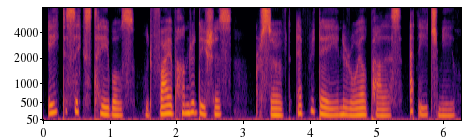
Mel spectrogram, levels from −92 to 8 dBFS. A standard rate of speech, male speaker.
No: average, 170 wpm; female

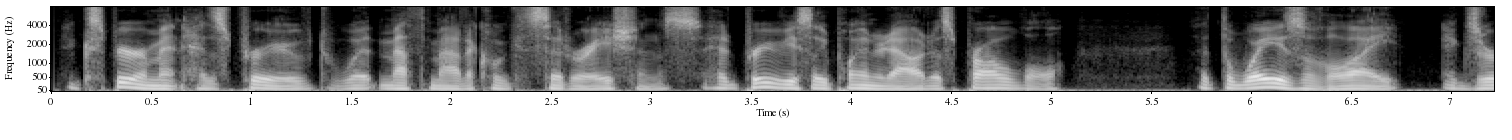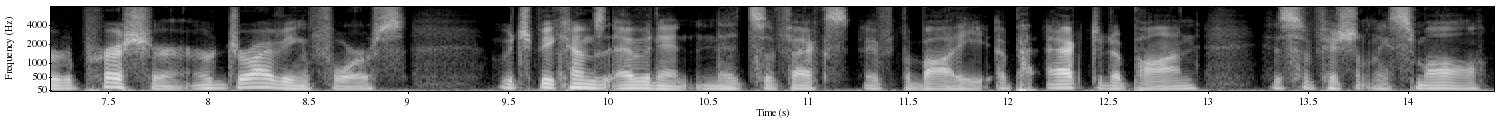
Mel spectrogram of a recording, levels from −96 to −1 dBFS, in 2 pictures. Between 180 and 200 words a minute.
No: average, 155 wpm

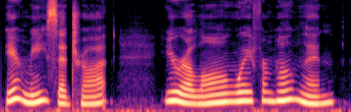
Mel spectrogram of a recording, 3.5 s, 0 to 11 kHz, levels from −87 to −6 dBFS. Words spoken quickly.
No: average, 190 wpm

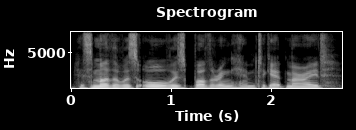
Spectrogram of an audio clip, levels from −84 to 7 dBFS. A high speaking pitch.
No: low, 130 Hz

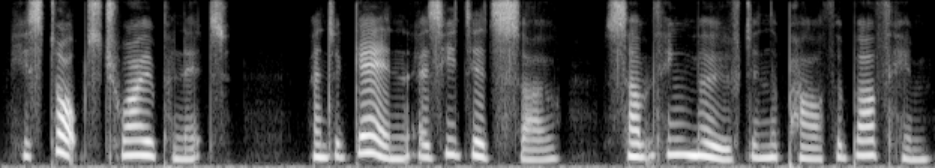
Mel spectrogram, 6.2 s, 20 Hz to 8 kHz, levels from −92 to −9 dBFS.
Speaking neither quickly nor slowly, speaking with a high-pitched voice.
Yes: average, 175 wpm; high, 225 Hz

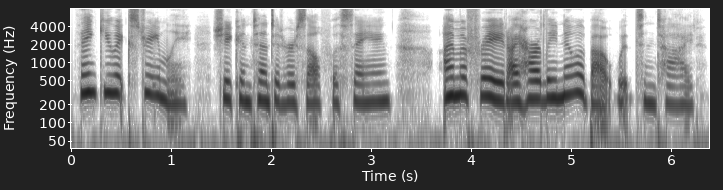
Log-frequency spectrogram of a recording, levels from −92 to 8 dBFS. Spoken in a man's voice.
No: female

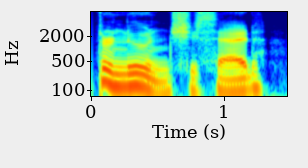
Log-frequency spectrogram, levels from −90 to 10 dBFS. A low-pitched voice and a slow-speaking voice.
Yes: low, 105 Hz; slow, 120 wpm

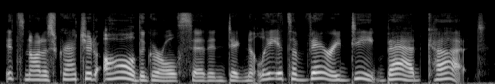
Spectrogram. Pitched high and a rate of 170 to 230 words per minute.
Yes: high, 215 Hz; average, 195 wpm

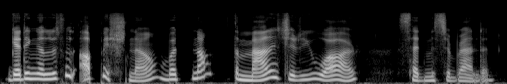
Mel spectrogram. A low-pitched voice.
No: high, 225 Hz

